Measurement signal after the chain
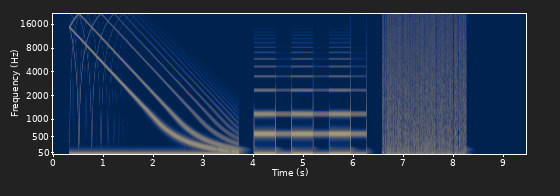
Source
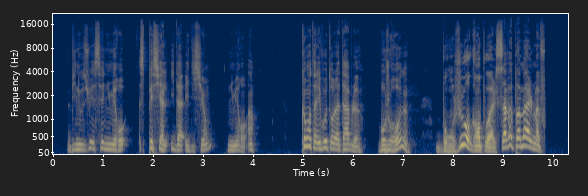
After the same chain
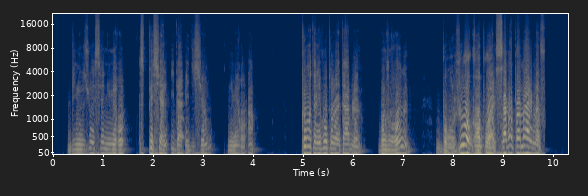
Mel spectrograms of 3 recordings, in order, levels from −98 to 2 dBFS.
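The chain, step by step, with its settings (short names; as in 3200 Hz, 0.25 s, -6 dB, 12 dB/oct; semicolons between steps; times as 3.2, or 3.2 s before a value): half-wave rectifier; notches 50/100/150 Hz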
